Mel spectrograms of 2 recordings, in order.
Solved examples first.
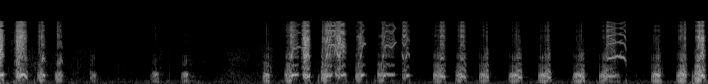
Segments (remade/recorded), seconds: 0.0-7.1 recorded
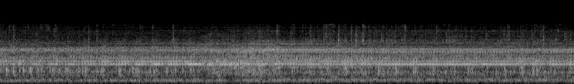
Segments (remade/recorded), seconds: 0.0-2.0 recorded; 2.0-2.8 remade; 2.8-5.7 recorded

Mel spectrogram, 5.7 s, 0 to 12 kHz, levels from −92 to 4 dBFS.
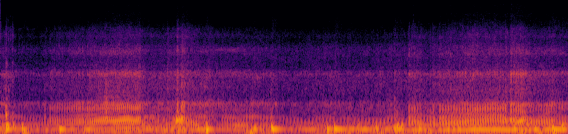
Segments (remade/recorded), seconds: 0.0-5.7 recorded

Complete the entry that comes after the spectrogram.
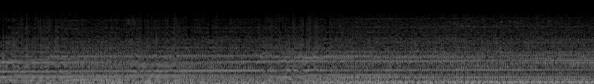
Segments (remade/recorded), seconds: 0.0-0.7 remade; 0.7-1.3 recorded; 1.3-1.8 remade; 1.8-2.6 recorded; 2.6-3.2 remade; 3.2-5.9 recorded

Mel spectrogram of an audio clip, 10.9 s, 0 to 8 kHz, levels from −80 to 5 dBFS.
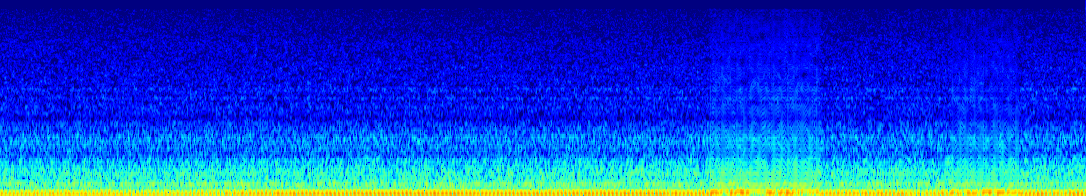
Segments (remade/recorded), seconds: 0.0-7.1 recorded; 7.1-8.2 remade; 8.2-9.5 recorded; 9.5-10.2 remade; 10.2-10.9 recorded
